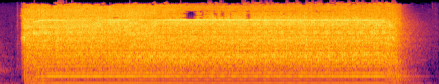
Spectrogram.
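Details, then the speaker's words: Hammer drill drilling concrete floor for toilet flange bolts: loud high buzz with a hard rattling grind, showing the hammer function is working, then spinning down. "okay listen carefully you will hear the grinding sound and that grinding sound means that the Hammers doing this job"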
